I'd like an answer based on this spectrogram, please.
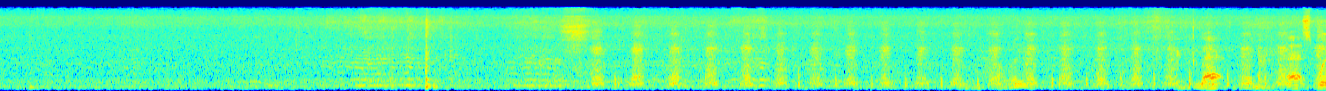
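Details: Honey bees buzzing during hive splitting, with queen cells in the splits: a steady, dense hum builds into a loud, rippling drone broken by rapid pulses, while a person speaks briefly at the start.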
